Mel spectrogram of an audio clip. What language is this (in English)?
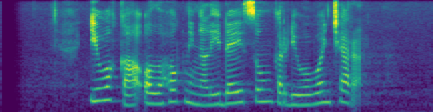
Sundanese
